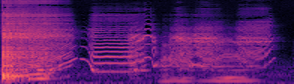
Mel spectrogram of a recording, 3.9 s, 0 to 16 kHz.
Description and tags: One in a series of some creaks from my cupboard doors. Recorded with an AT4021 mic into a modified Marantz PMD661 and edited with Reason.
foley, cupboard, close, creak, door, open, kitchen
